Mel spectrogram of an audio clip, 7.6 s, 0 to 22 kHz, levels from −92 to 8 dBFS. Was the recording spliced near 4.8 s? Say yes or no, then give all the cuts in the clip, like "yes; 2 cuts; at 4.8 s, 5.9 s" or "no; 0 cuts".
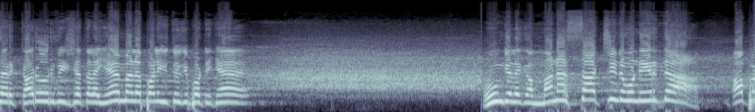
yes; 1 cut; at 4.8 s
